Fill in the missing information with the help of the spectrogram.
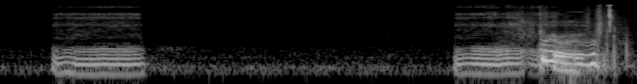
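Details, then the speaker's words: Cavalier King Charles Spaniel dog: two drawn-out, tonal snores separated by a quiet pause, ending in a rougher noisy breath; snoring. "You're snoring. I'm sorry. I think he's mad."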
